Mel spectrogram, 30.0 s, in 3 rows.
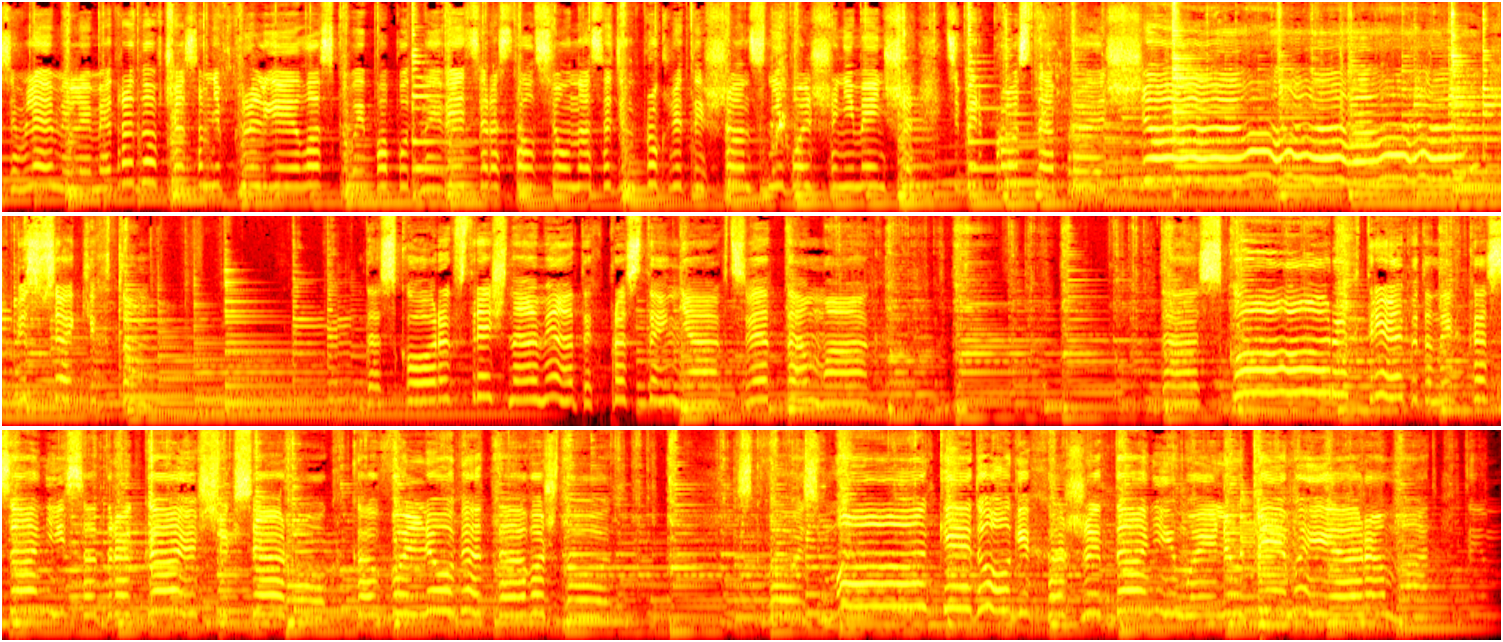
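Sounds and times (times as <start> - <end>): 
acoustic music: 0.0 - 29.9.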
